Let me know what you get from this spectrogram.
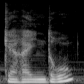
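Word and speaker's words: Karaindrou: Eleni Karahindrou, parce que c'est comme ça qu'il faut prononcer son nom, moi je dis Karahindrou, L'éternité un jour, by the sea, près de la mer.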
